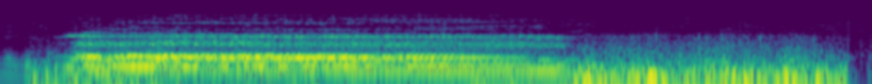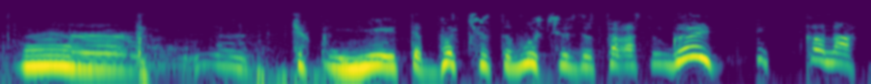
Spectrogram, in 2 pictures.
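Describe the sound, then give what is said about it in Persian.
A hungry camel moans during a drought with no grazing, giving a long, steady, low harmonic groan for about three seconds. A man then talks. “این شتر از گرسنگی مینالد و التجا میکند که خوراک دهم، ولی از کجا گیرم؟”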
